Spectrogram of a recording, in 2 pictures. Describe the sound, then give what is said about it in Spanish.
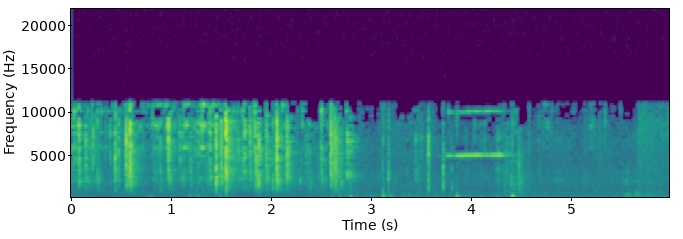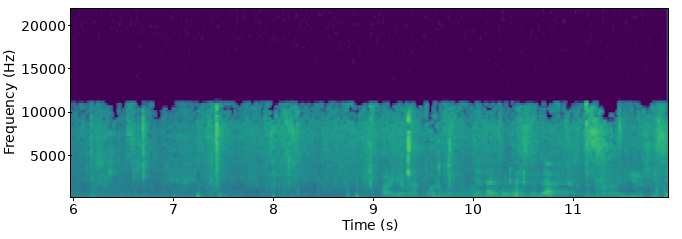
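An old, somewhat rusty metal door, the original from the site's inauguration, clanks and rattles open with a short high squeak of rusty hinges, followed by scraping and creaking as it swings, fairly loud. “Ya vemos que está así un poco oxidada y así. No hemos querido cambiar nada. Y ahora voy a abrir la puerta, no te pierdas el sonido.”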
